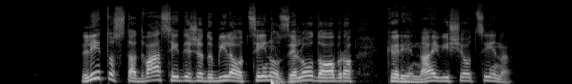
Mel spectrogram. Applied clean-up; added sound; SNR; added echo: neural mask model RNNoise.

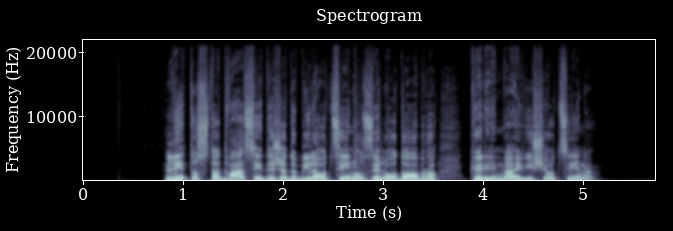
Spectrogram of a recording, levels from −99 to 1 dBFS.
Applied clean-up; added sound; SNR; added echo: neural mask model DeepFilterNet 3.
